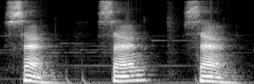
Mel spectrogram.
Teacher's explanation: This vowel can also be pronounced nasally, like in the word san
